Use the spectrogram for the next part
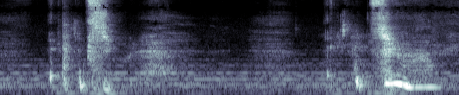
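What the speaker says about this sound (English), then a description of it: "After I get choked, I always sneeze." Two sneezes, the second a bit louder, each with a short sharp burst after a quick intake of breath, close up with a quiet pause between.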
